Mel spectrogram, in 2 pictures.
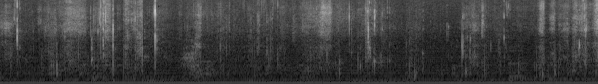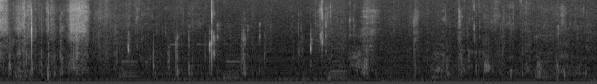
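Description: Close-miked sounds of a person biting into and chewing a large, soft snow-skin mochi (xuemeiniang) with a runny filling: a string of short, sticky mouth clicks and wet smacks over a faint steady hum.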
